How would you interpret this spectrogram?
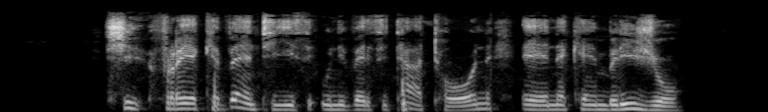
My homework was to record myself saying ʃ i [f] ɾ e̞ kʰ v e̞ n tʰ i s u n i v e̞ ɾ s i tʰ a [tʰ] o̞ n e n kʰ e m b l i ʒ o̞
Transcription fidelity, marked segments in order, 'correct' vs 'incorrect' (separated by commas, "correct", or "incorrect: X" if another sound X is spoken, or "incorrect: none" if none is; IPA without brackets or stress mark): correct, correct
